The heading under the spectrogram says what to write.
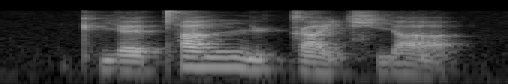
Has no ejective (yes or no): yes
